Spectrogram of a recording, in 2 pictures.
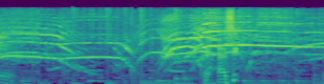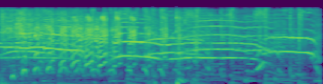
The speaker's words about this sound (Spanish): un grito por Miguelito, un grito fuerte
